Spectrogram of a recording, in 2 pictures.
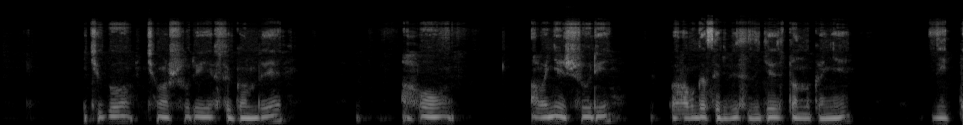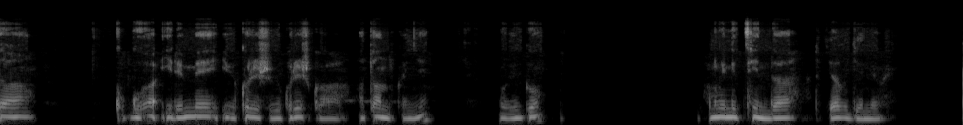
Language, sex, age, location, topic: Kinyarwanda, male, 50+, Nyagatare, education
